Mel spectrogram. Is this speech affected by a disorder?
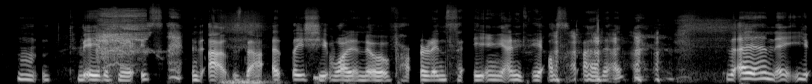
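Yes: spasmodic dysphonia; vocal cord disorder, diagnosed after praying for normal voice, repeated Botox injections silenced voice; voice may sound like glitching audio, shaky, likened to NPR host Diane Rehm.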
